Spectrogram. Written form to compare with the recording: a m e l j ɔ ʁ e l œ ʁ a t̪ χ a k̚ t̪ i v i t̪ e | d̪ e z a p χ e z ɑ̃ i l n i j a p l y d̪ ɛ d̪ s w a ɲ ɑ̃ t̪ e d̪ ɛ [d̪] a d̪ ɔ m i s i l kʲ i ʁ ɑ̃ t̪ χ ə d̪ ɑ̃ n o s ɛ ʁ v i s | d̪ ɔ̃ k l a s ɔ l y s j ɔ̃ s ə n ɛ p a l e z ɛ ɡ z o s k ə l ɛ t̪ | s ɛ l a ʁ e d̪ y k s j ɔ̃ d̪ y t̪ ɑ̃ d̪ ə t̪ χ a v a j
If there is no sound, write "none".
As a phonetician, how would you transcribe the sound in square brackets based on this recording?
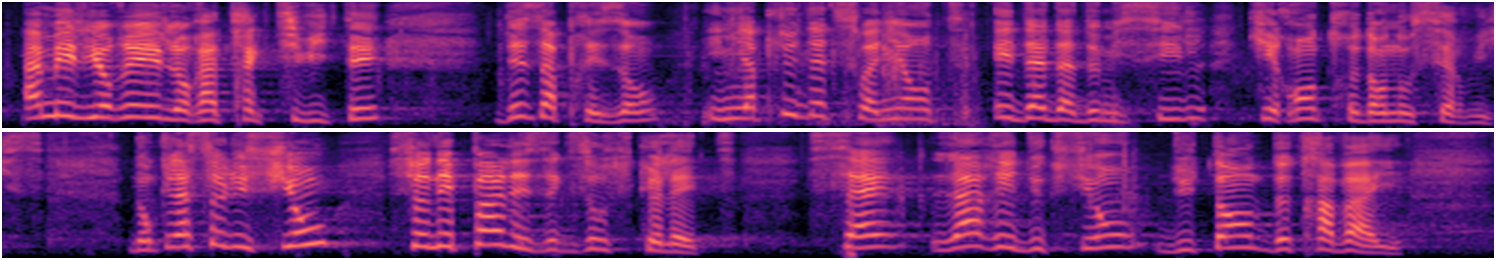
d̪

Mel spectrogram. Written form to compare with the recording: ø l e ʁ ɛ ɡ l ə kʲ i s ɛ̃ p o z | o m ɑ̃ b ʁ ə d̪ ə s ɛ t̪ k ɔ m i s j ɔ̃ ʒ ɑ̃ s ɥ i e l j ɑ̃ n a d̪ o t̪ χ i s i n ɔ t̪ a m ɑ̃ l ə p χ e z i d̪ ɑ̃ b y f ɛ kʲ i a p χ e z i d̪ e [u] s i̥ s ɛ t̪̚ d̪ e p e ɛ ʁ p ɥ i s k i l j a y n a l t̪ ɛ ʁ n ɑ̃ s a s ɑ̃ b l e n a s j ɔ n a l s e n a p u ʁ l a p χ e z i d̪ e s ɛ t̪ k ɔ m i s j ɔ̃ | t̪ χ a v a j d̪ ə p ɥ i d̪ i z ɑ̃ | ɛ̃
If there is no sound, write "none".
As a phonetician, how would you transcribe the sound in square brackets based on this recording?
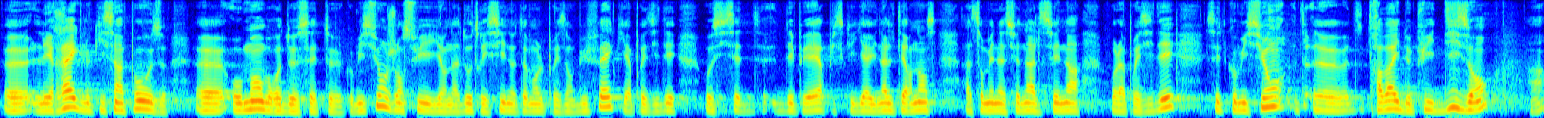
o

